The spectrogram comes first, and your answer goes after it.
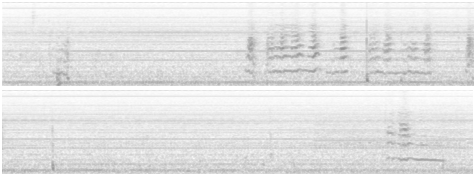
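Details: Pet cat that learned to bark from a dog, watching over the yard and trying to scare a bird away; short clipped chirping barks in a quick burst around mid-clip, a few more near the end, over steady background hum.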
